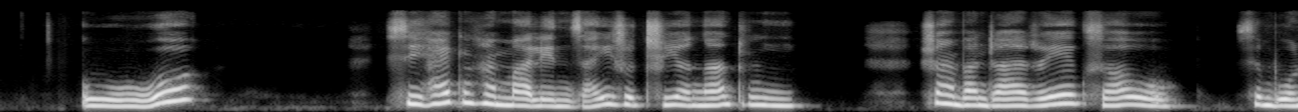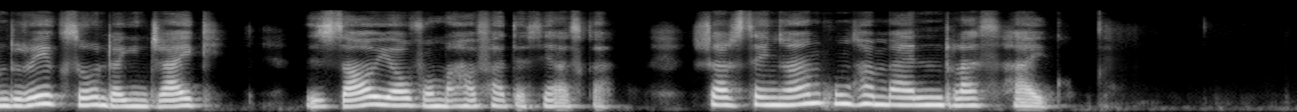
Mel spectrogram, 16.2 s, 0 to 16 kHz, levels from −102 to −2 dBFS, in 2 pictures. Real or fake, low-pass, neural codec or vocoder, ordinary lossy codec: fake; 10.8 kHz; codec, 24 kHz, 1.2 kbps, DualCodec; none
